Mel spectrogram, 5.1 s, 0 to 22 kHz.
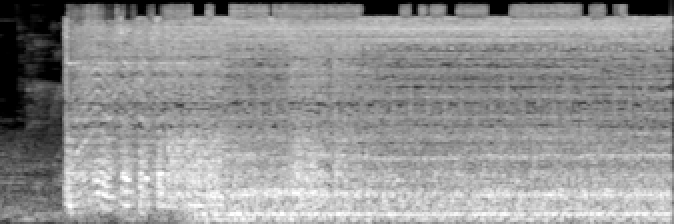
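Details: Mitsubishi Galant V6 engine test after fitting new rod and main bearings: cranks and catches, then steady even idle with no knocking; normal idle.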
